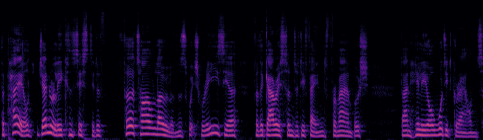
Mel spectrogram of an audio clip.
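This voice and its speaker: Speaking with an English accent, a man uses a fairly high pitch and lively intonation at a moderate pace, on a very clean recording with a silent background. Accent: obvious English. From England. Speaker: podcast host, retired teacher. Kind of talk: scripted narration.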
